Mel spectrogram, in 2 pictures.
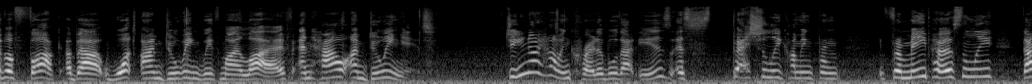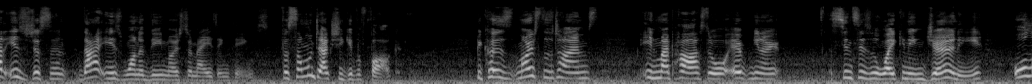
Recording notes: Casual chats while driving home from work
